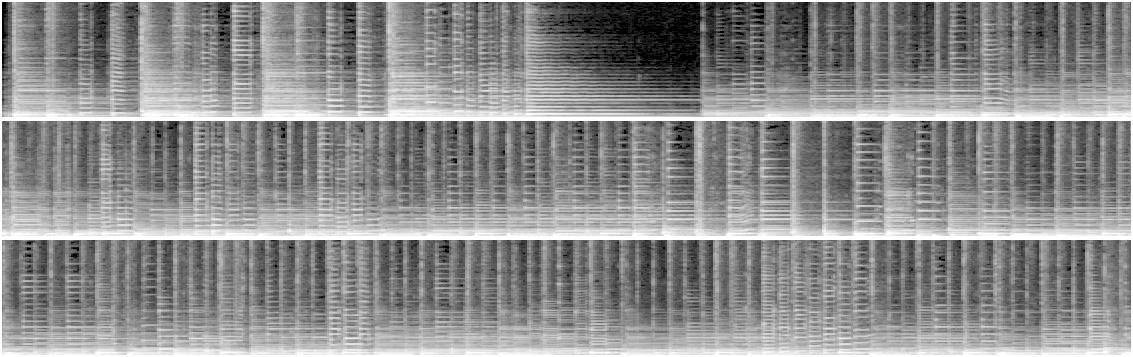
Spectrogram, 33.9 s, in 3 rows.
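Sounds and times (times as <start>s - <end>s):
flamenco music: 0.0s - 33.8s.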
